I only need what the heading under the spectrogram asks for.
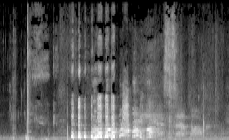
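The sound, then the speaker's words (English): Close-up ASMR chewing by a person, with wet mouth noises and a few sharp crunchy clicks, mixed with muffled, giggly vocal sounds in the middle, then fading back to quieter mouth sounds. “Okay, ASMR. … is chewing.”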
